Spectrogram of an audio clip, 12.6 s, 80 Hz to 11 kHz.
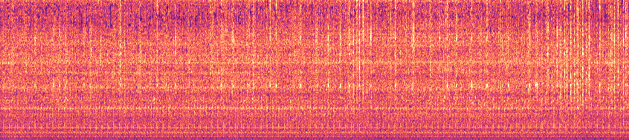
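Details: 2008–2014 VW with DSG gearbox at even idle: an uneven chattering rattle at about one or two beats per second. This points to a vibrating DSG clutch plate or plate bearing.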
